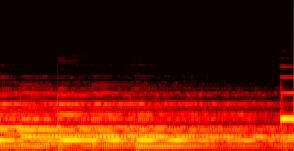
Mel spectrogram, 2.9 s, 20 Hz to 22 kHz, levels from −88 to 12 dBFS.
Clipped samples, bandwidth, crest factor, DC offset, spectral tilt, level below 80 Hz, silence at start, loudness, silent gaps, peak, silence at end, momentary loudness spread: under 0.1%; 2.8 kHz; 12 dB; under 0.1%; -11 dB/octave; -52 dBFS; 0 s; -24 LUFS; none; -10 dBFS; 0 s; 10 LU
